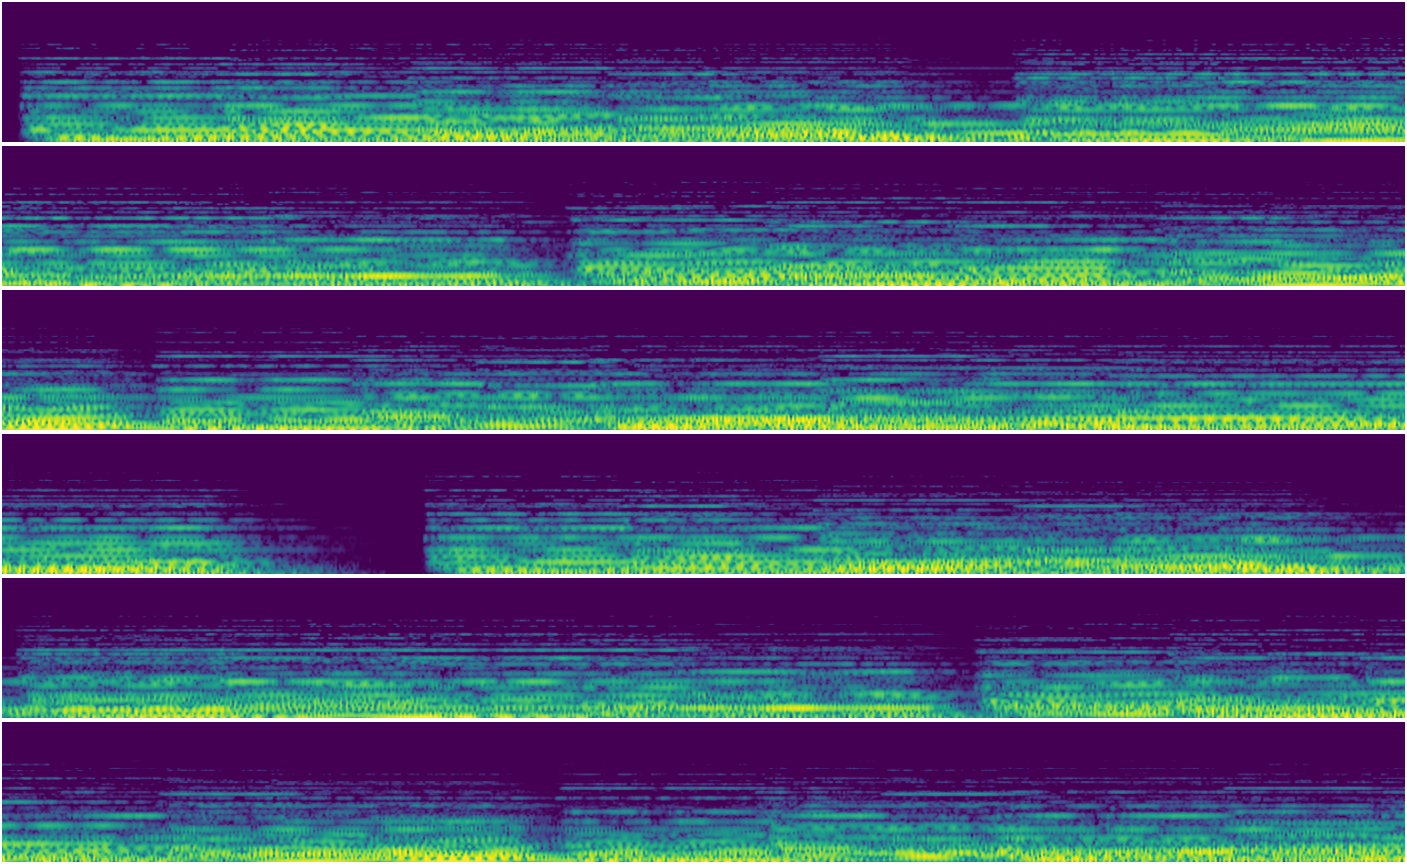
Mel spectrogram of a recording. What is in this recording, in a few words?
Pipe Organ, Music Backing Files for Churches; Beharka Pál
